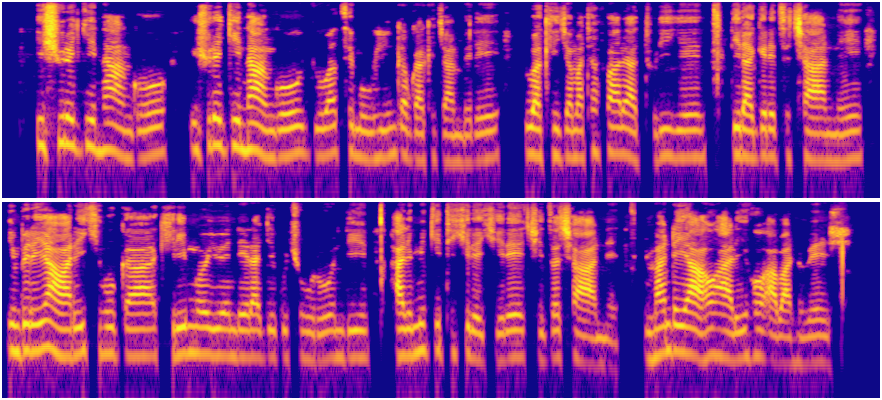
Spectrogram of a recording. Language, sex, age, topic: Rundi, male, 18-24, education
